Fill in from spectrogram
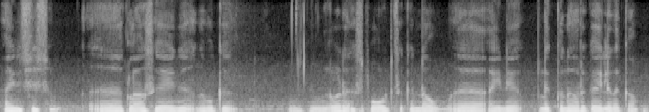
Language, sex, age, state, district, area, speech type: Malayalam, male, 18-30, Kerala, Palakkad, rural, spontaneous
